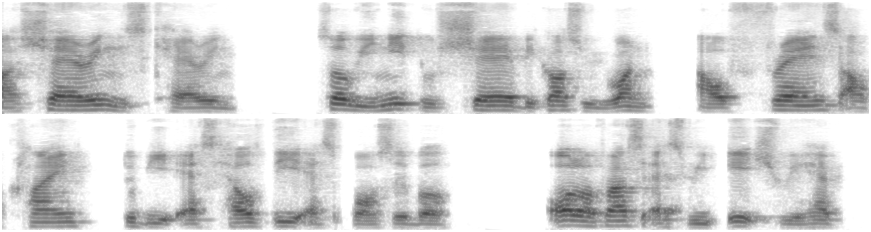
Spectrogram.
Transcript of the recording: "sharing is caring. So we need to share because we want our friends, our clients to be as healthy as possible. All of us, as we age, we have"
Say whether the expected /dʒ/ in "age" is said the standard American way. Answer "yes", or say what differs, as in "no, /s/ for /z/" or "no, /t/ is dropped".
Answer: no, /tʃ/ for /dʒ/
